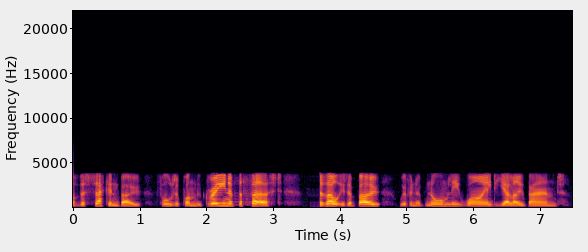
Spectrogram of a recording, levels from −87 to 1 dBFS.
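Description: Packet loss with last packet repeated at 3.56 to 3.70 s and 6.18 to 6.22 s: a replayed fragment gives a buzzing robotic stutter.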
